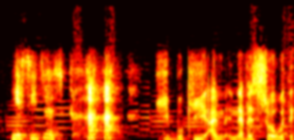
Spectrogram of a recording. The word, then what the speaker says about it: Bukie: if it's a geez it's like boogie so the K is a G and the pH is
